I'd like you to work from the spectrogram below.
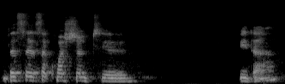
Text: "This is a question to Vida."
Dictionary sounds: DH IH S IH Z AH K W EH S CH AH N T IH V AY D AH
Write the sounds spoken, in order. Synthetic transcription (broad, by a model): DH IH S IH Z AH K W EH S CH AH N T IH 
